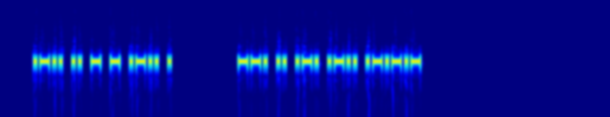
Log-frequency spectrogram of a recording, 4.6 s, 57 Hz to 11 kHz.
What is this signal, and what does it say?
Morse code, heard as a keyed tone, about 50 wpm, 700 Hz. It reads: LITTLE GIRL.
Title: 3x Word-Spacing - Sentences from Top 400 Words - 50wpm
